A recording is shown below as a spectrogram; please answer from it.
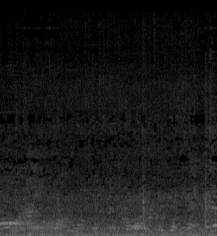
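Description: Several people talking in the background, words unclear, over a steady low hum.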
